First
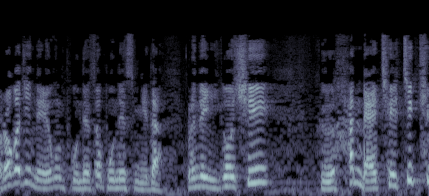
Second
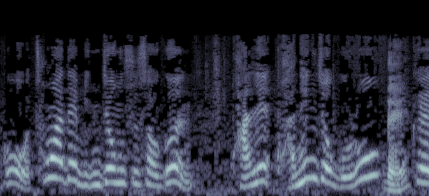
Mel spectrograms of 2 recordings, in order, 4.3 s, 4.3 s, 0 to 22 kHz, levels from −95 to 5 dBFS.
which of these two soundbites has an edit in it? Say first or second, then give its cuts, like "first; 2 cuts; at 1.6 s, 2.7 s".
second; 1 cut; at 3.4 s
